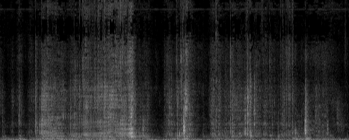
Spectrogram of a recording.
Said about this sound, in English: it's got a zip closure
